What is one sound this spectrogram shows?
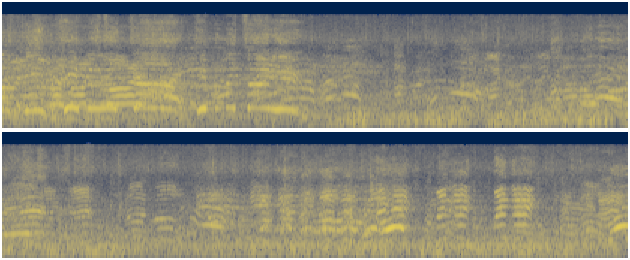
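Men talk and call out loudly close by.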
